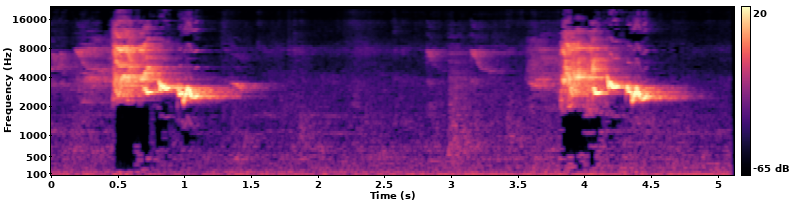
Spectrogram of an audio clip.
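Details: Actively singing sooty-headed bulbul meant to prompt other bulbuls: two loud phrases about three seconds apart, each a rasping high burst dropping into a falling whistle, with one faint chirp between.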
